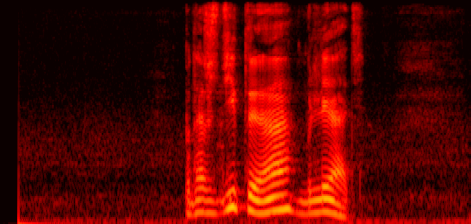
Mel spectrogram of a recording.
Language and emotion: Russian, angry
